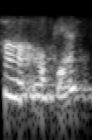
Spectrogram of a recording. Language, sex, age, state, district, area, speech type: Kannada, female, 18-30, Karnataka, Hassan, urban, conversation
